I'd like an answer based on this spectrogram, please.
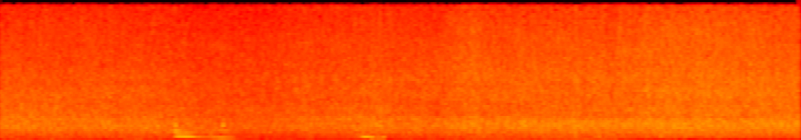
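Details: At Paradise Cove, a mother seal gives a short, descending wail, calling for her pup over steady surf.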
